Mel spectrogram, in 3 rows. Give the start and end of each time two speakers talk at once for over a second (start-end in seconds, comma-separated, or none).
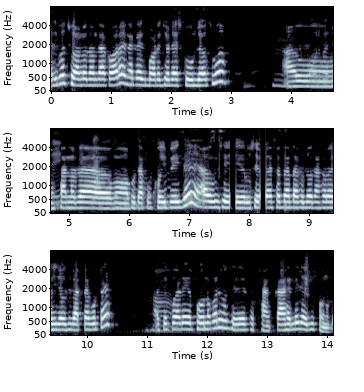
5.4-7.6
